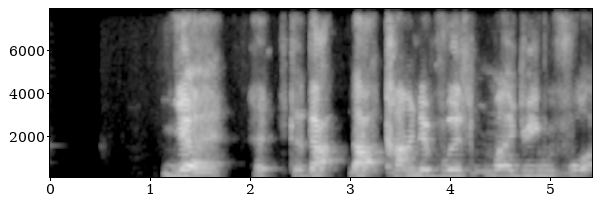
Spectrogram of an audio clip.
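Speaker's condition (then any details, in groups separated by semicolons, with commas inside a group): Cerebral palsy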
